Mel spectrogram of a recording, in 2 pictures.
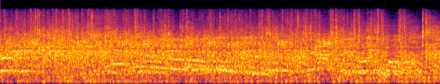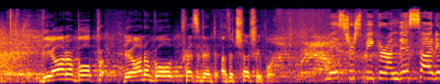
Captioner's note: some Applause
